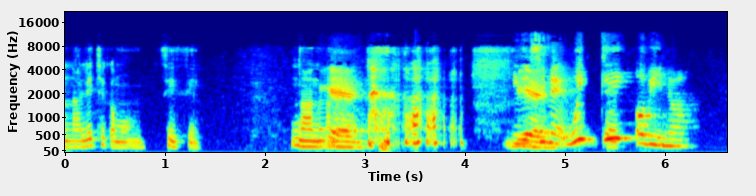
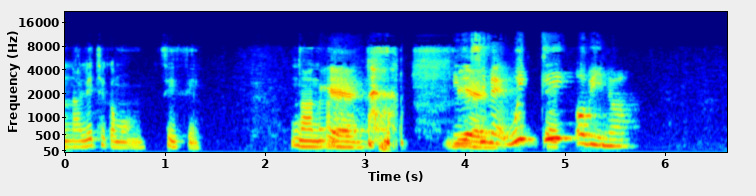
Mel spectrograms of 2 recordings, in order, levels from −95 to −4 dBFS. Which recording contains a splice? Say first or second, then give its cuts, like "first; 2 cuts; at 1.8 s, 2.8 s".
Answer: second; 1 cut; at 3.3 s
